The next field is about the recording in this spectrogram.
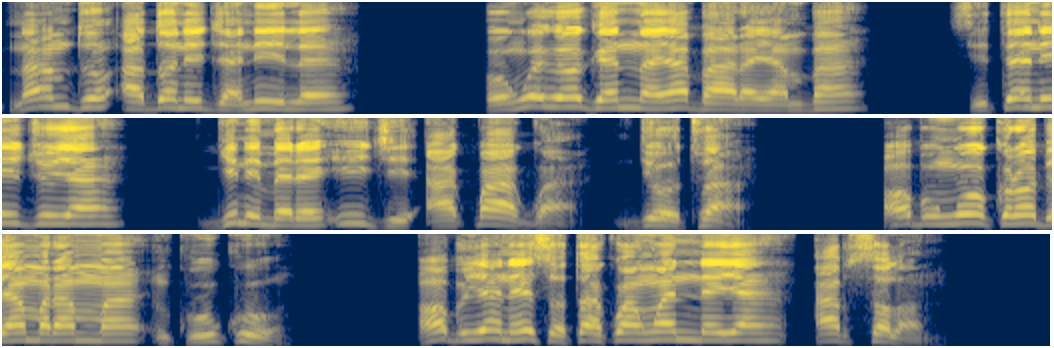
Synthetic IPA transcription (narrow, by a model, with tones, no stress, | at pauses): na˨n̩˦dʊ˦ʔa˨dɔ˦ni˦d͡ʒa˨niː˦le˦ | o˨ŋʷe˦ɣo˦ɡe˨n̩˦na˨ja˦baː˨ɾa˨ja˨m̩˨ba˦ | si˨te˦ni˦d͡ʒʊ˦ja˦ | ɡɪ˦nɪ˨me˨ɾe˨ʔi˦d͡ʒi˨ʔa˨k͡pa˦a˨ɡʷa̰˨ | dɪ˦o˨tu˦a̰˨ | ɔ˦bʊ˨ŋʷo˦˨ko˦ɾɔ˦bja˦mʷa˨ɾa˨m̩˦ma˦ŋ̩˨ku˦kʷu˦˨ | ɔ˦bʊ˨ja˦ne˦e˦so˨ta˦kʷa˦ŋʷa˦n̩˦ne˦ja˦a˦bsa˦lɔ̰˨m̩˨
